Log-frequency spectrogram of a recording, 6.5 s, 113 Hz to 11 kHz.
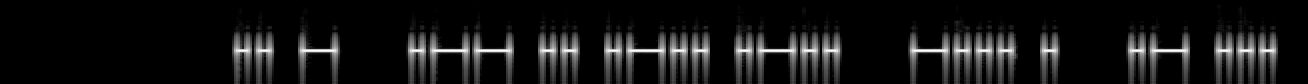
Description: Morse code, heard as a keyed tone, about 22 wpm, 700 Hz. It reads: IT WILL BE AS
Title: Sentences from Top 1400 Words 22wpm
